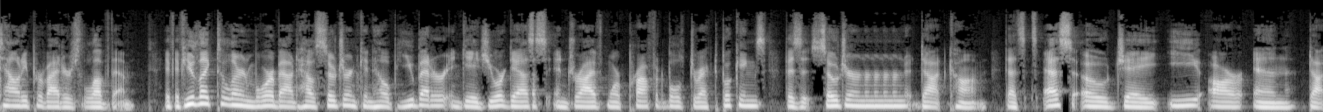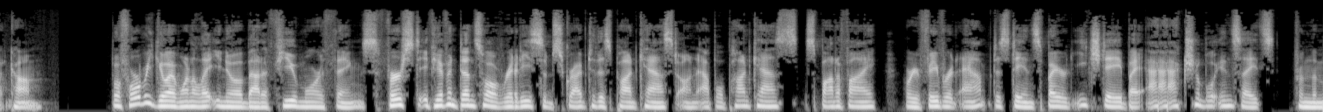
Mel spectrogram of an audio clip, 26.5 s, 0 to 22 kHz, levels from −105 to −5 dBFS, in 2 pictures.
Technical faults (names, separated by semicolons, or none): repeated frames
